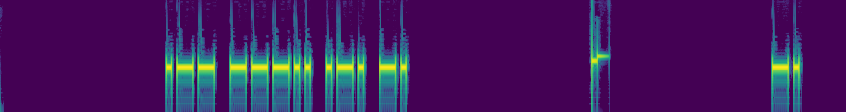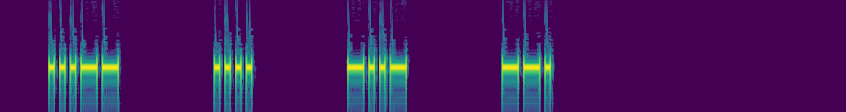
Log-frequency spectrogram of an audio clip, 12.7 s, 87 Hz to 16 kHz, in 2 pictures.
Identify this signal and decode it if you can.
Morse code, heard as a keyed tone, about 30 wpm, spaced as for 14 wpm, 700 Hz. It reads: W8RN N3HXG
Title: USA Call Signs - 6x Character Spacing - 30wpm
